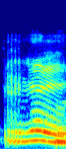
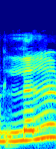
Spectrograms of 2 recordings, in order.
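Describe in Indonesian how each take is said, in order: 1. Suku kata ini diawali bunyi r dan diakhiri bunyi l. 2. Suku kata ini diawali dan diakhiri bunyi l. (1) "tapi rel" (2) "bukan lel"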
